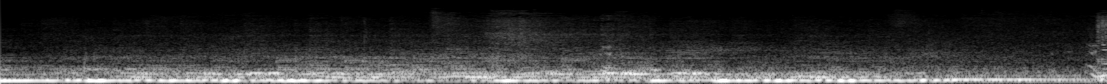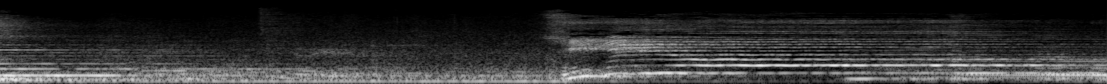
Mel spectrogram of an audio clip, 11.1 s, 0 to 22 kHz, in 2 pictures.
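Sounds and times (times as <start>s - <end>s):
flamenco guitar playing: 0.0s - 11.0s.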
